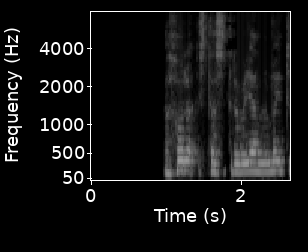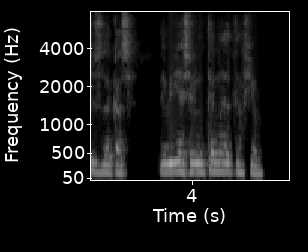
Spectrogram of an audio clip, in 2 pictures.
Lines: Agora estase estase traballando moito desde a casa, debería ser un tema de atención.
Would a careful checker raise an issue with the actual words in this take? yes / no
yes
